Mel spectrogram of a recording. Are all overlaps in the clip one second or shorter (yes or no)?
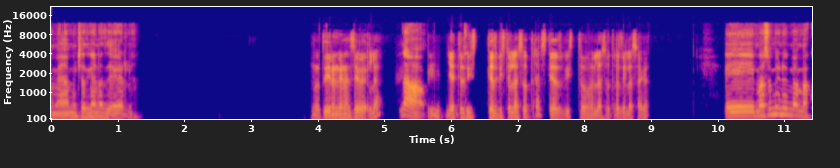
yes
